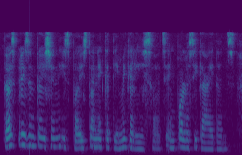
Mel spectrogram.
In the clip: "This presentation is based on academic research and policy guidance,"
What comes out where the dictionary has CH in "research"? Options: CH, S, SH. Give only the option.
S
